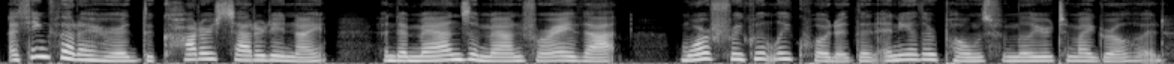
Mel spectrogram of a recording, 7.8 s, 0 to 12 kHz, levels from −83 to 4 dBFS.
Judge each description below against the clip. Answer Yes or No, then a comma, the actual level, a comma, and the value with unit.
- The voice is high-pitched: Yes, high, 230 Hz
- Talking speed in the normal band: No, fast, 215 wpm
